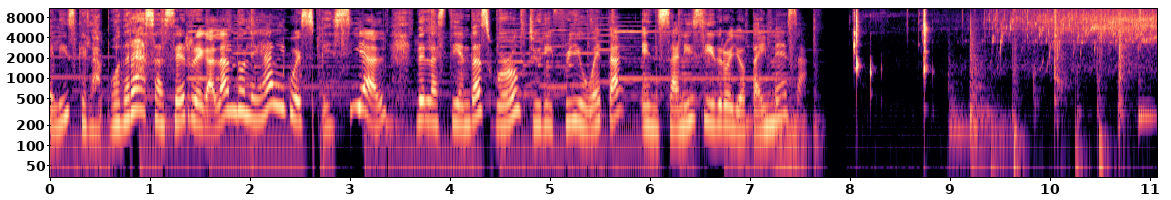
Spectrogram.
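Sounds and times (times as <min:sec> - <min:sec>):
speech: 0:00.0 - 0:07.7
sparkling mineral water fizzing in a glass: 0:08.0 - 0:11.0
sparkling mineral water pouring into a glass: 0:08.7 - 0:11.0.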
